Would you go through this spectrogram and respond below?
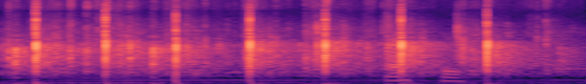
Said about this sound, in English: Can we give the Lord a clap offering this morning? Amen. Hallelujah. Hallelujah. Hallelujah.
